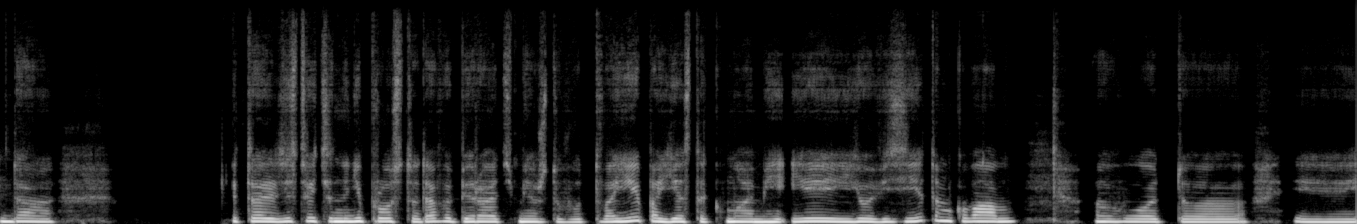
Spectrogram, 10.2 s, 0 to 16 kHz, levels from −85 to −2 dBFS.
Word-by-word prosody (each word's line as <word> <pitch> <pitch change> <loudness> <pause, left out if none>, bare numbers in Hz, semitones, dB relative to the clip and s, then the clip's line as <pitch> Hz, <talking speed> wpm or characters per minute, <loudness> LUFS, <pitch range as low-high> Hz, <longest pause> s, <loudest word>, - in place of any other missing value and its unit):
Да. 205 -1 +1 1.3
Это 220 0 0
действительно 210 0 +1
непросто, 215 -2 +1
да, 205 +2 -1
выбирать 205 -2 -1
между 195 -1 0
вот 180 +1 -5
твоей 210 +6 +1
поездкой 205 -3 0
к - - -25
маме, 195 -1 +5
и 200 +1 -4
её 210 -1 +3
визитом 215 +7 -1
к 225 - -19
вам. 220 -1 +1 0.6
Э, 205 -1 +1
вот, 200 -1 -1 1.0
и 185 -3 0
205 Hz, 120 wpm, -18 LUFS, 195-215 Hz, 1.3 s, маме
